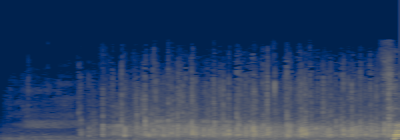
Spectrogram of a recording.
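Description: Applause from a seated parliamentary audience: many people clapping, starting about a second in and carrying on steadily.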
